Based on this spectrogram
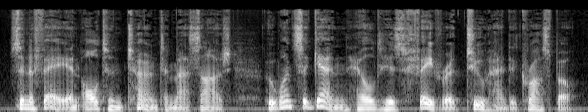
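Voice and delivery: ordinary talk, nothing marked

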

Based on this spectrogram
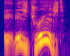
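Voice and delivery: high, urgent protest; crying out. A narrator's reading. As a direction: cry out to identify yourself. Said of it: "the drow cried".

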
